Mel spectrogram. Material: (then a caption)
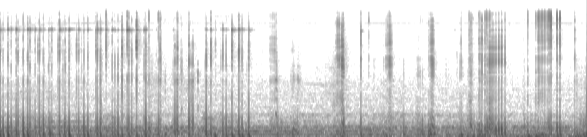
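Glass. A small dark glass serum bottle with a white dropper cap is held in the hands and tapped and scratched with fingernails. The result is a rapid run of short, sharp clicks over a low rumble, with scratchy, bright bursts between them.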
